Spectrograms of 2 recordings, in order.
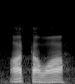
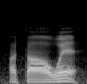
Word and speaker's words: Ottawa: The proper pronunciation is Ottawa, Ottawa.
